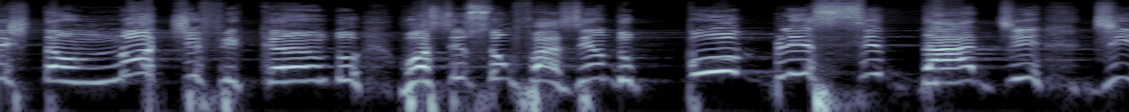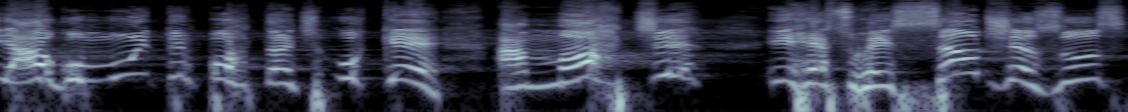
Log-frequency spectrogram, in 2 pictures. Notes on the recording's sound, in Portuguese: CULTO AO VIVO – SANTA CEIA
